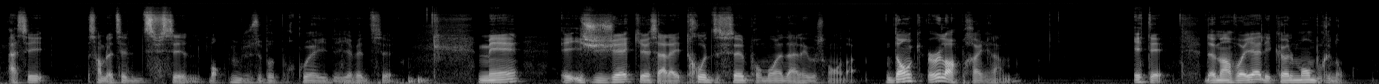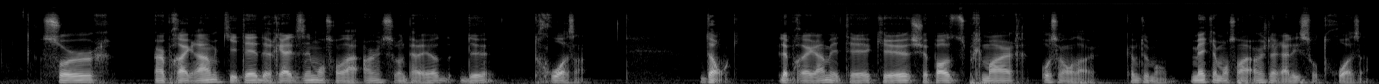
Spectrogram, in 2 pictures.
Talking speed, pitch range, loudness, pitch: 175 wpm, 80-95 Hz, -27 LUFS, 90 Hz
